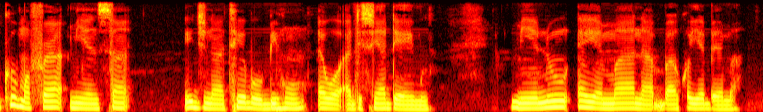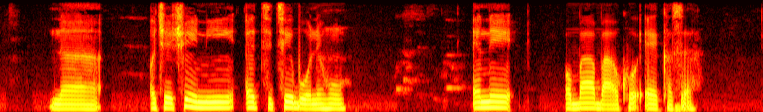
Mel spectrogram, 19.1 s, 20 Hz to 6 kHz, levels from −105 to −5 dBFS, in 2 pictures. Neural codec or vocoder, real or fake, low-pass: none; real; 5.4 kHz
